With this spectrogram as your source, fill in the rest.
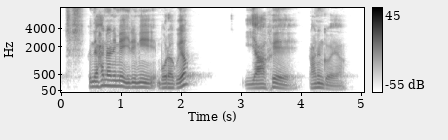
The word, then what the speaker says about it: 야훼: 우리가 이제 그래서 영어로는 여호와 이렇게 하는데 히브리어로 우리가 야훼 이렇게 이제 발음을 하는 거죠. 이건 정확한 발음은 아무도 모른다. 그러니까 뭐 그렇게 하지만 보통 우리가 야훼 이렇게 발음을 합니다.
